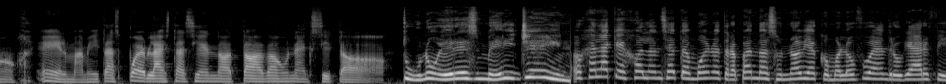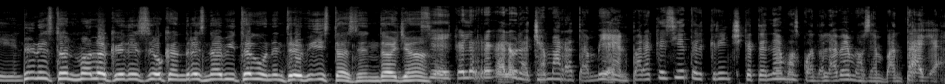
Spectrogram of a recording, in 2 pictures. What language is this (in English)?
Spanish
